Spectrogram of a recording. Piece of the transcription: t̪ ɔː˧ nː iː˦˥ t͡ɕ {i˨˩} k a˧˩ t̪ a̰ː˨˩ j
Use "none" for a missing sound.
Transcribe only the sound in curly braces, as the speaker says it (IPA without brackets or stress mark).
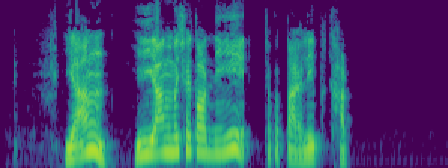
a˨˩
